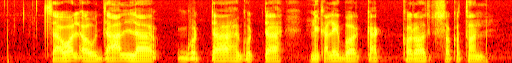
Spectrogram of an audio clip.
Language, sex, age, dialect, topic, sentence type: Chhattisgarhi, male, 46-50, Eastern, agriculture, question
